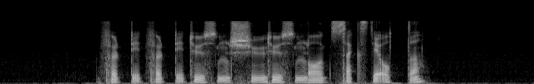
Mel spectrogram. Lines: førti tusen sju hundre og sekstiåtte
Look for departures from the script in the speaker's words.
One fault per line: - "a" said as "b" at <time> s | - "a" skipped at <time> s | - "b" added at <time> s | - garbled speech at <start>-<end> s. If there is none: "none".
- "førti" added at 1.5 s
- "hundre" said as "tusen" at 2.7 s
